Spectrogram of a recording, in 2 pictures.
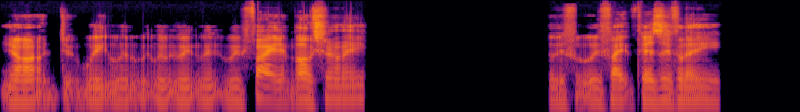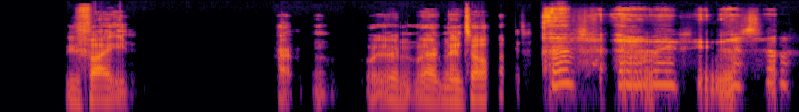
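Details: Man with multiple system atrophy, parkinsonian type (MSA-P), who reports his speech has more of a stutter and tremor, more noticeable after the first two minutes; hypokinetic-ataxic dysarthria with stutter-like repetitions.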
